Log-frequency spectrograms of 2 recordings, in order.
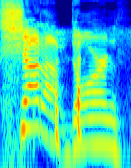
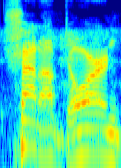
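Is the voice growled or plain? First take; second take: plain; growled. First: It is said in a plain, ungrowled voice. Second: It is said in a low, growling voice. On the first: The speaker calls it wrong. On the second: The speaker calls it right.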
